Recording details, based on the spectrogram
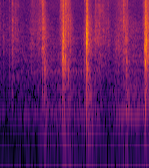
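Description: A deck of tarot cards being shuffled up close, with crisp riffling bursts repeating at a steady pace, fairly loud and with no talking.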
